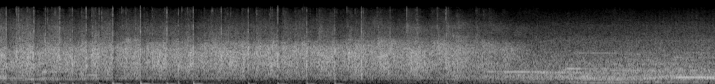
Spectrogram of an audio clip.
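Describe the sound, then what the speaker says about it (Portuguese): A church congregation breaks into loud, sustained applause, a dense steady wash of clapping from many hands that carries on for several seconds before easing slightly toward the end. "Vamos aplaudir o Senhor"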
